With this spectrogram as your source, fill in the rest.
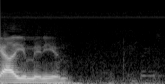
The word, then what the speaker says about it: aluminium: I like to say aluminium. The British way. It's the correct way.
